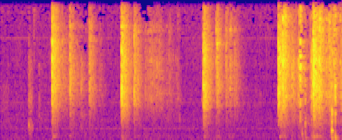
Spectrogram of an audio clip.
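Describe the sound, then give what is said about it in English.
A stacked tower of small hard objects wobbles and nearly topples, giving off four bursts of bright clattering and rattling, the last one longer and busier, with quiet pauses between. “Oh no, the tower is falling. Being destroyed.”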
